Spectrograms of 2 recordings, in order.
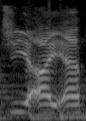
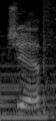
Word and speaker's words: GIF: the dock I personally think that gif is the correct pronunciation however I was in a relationship for five years with somebody who said Jeff so it just kind of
